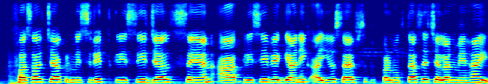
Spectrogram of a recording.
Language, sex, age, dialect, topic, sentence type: Magahi, female, 25-30, Western, agriculture, statement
